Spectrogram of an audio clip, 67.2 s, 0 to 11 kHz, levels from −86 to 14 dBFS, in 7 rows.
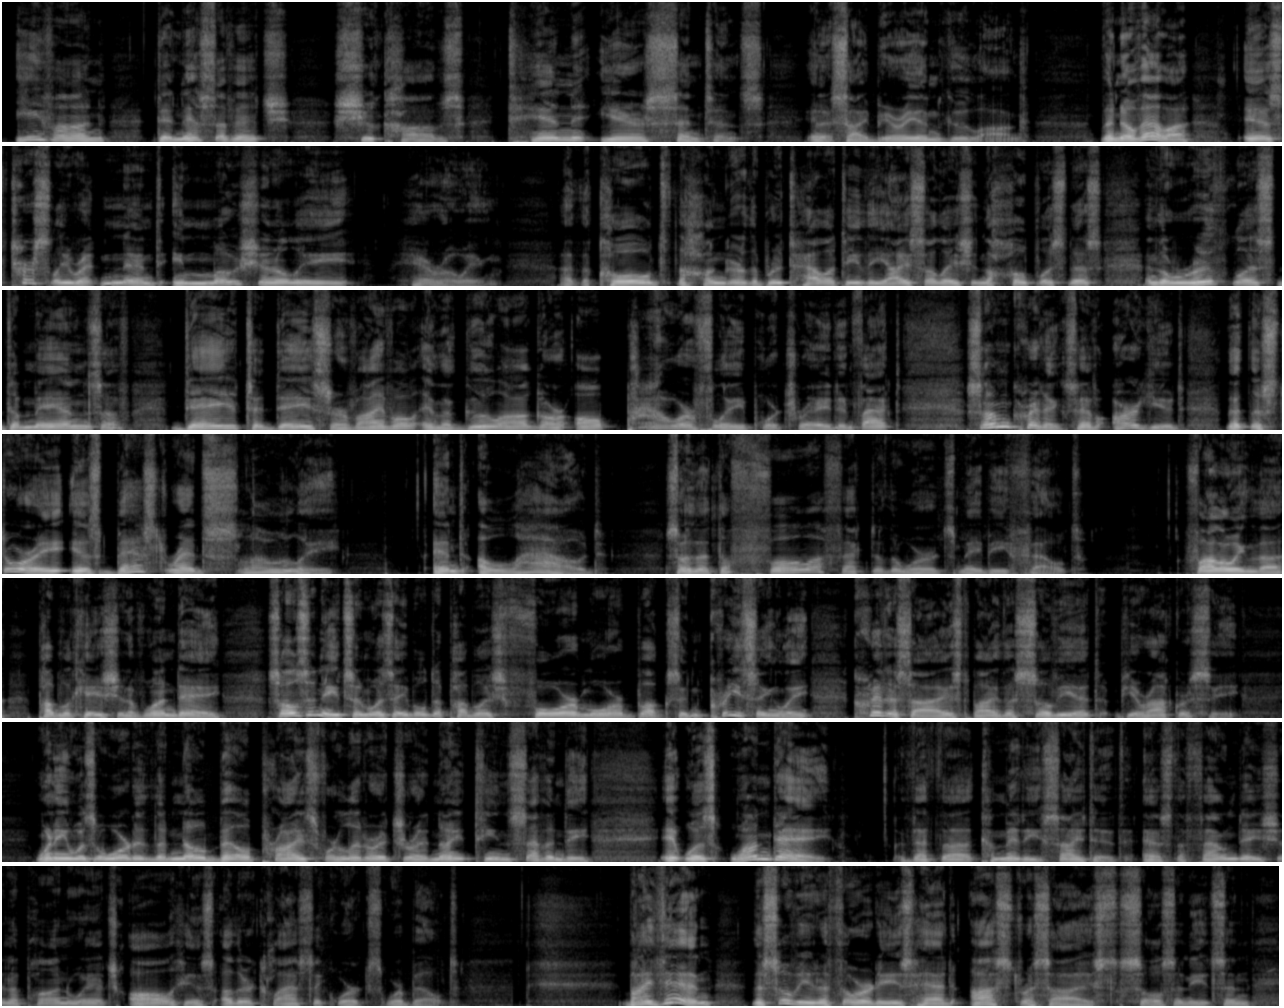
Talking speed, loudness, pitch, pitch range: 115 wpm, -25 LUFS, 140 Hz, 125-155 Hz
